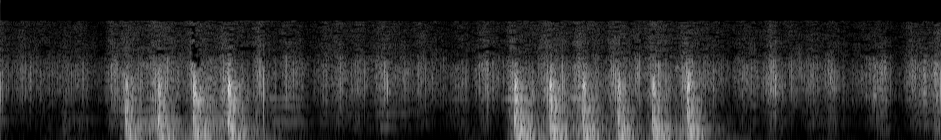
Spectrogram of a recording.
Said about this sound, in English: And as you were lighting your pipe, the insistent knock you had anticipated came to the door.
